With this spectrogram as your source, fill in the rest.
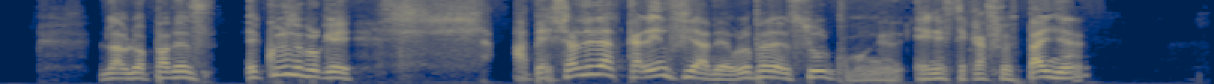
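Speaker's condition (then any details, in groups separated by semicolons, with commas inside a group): Down syndrome; congenital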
